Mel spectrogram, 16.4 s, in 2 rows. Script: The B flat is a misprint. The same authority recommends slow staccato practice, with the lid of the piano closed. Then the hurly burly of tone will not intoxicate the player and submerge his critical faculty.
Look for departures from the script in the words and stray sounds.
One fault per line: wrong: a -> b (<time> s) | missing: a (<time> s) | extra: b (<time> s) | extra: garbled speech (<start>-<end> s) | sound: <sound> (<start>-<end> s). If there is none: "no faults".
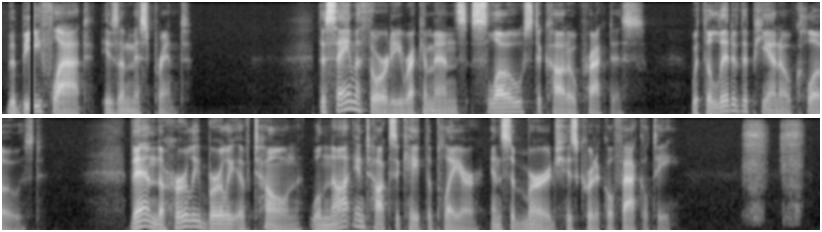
sound: dropout (0.3-0.3 s)
sound: sniff (15.6-16.2 s)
